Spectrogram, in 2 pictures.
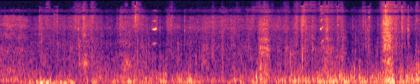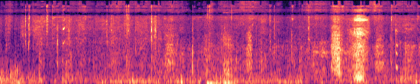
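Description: A horse being tried out on a desert ranch clip-clops along at a steady walking rhythm under its rider, the hoofbeats moderately close over a broad outdoor rumble.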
